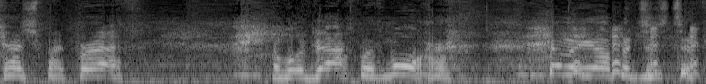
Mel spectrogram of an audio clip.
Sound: laughter

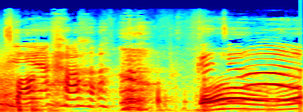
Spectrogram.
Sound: laughing

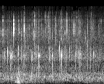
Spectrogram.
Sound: audience applauding

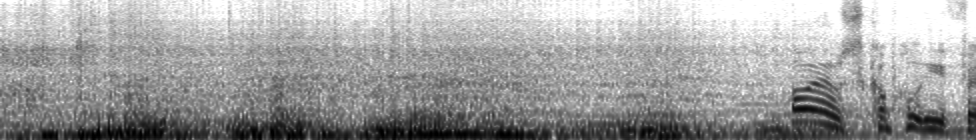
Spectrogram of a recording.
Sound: engine rumbles

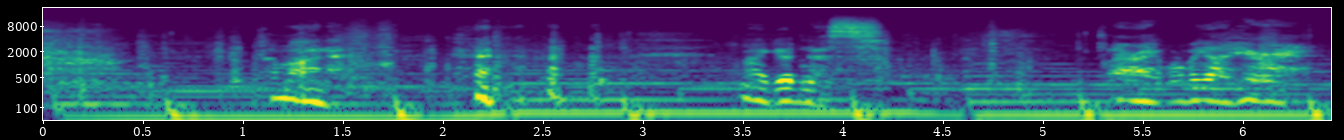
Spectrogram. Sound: laughter

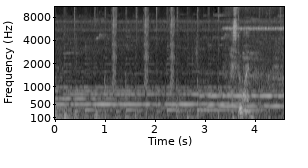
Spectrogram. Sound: camera clicks

